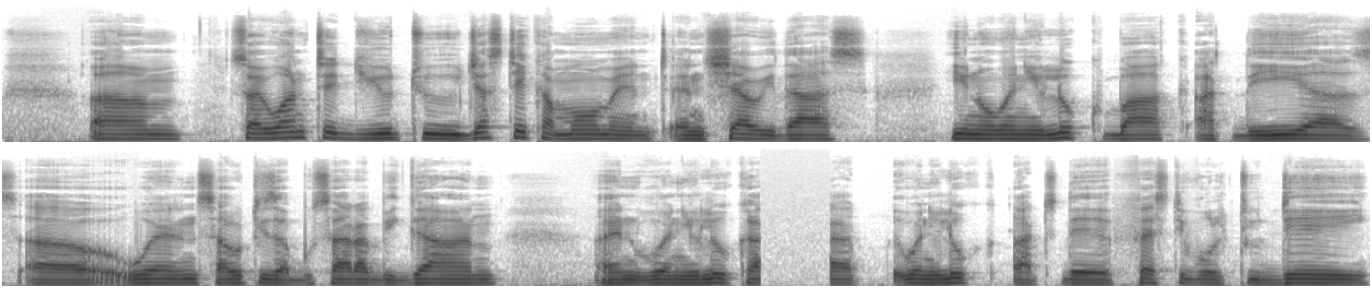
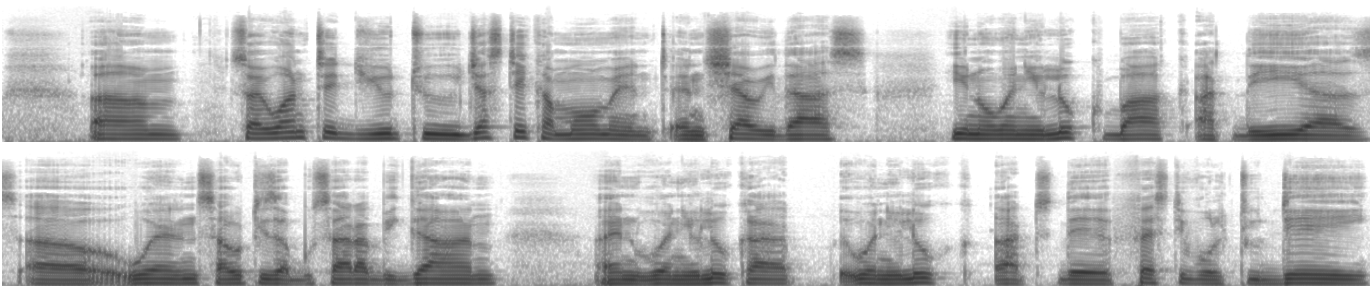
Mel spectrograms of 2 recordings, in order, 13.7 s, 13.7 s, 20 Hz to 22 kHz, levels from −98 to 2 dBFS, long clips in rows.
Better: second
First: audio freezing; at 11 s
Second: none

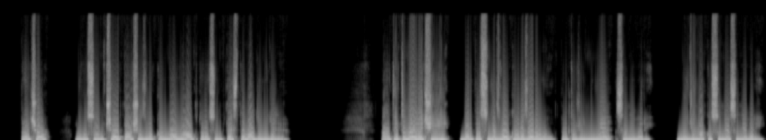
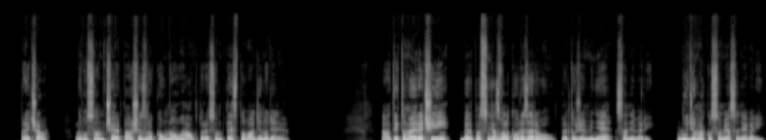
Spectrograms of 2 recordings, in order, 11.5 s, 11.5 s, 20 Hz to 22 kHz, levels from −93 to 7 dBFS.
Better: second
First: distortion; heavy; 7 dB below the speech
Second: none

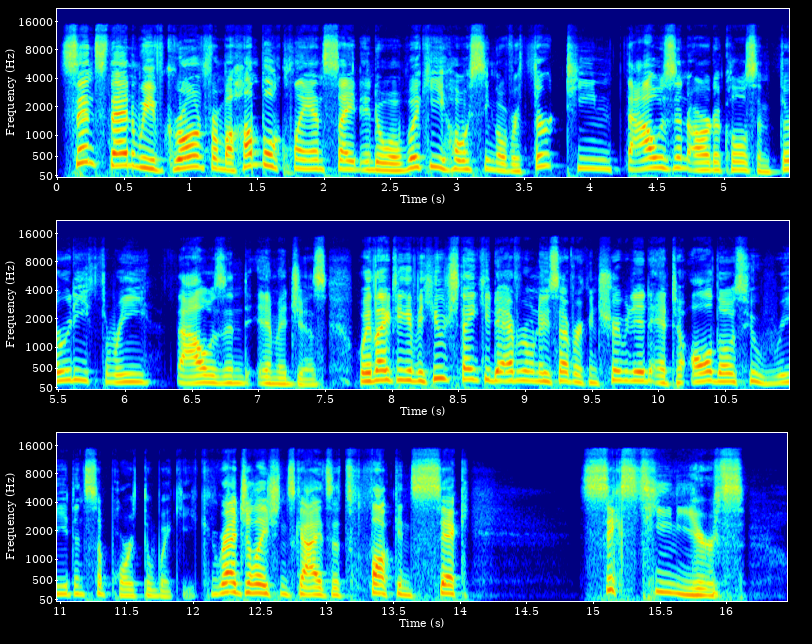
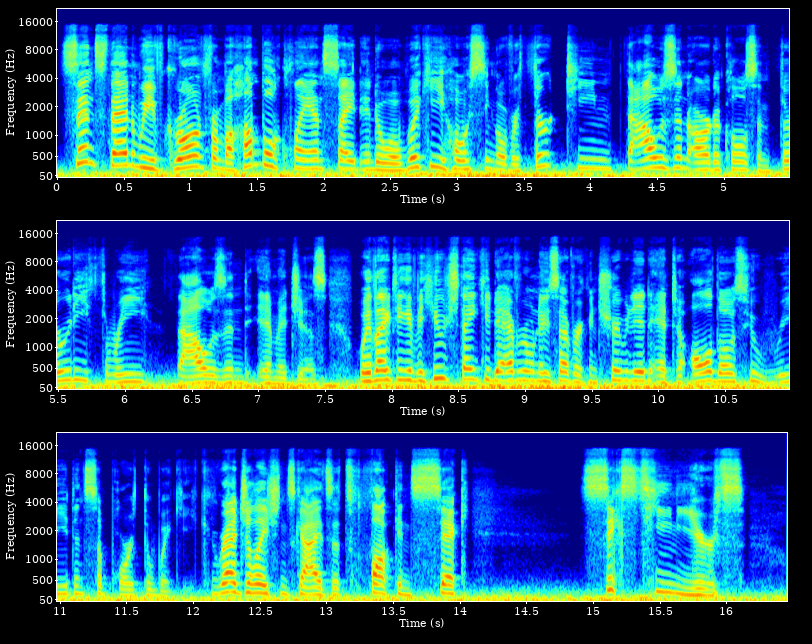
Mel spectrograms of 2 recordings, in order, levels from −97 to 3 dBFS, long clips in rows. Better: first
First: none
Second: low rumble; faint; throughout; 25 dB below the speech

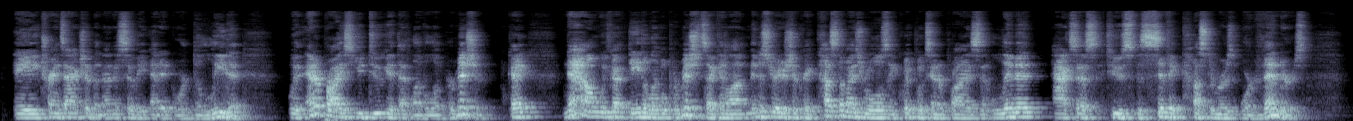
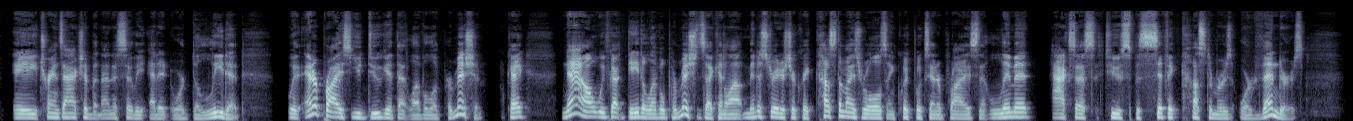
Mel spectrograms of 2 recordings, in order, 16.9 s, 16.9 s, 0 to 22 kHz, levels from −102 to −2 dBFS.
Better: second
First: off-mic speech; far // room echo; slight; dies away in 0.4 s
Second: none

